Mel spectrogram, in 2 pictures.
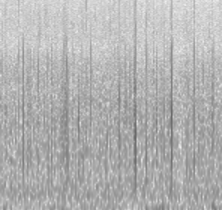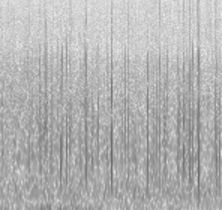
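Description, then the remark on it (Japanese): Steady rain patters on an umbrella overhead, a dense, continuous hiss broken by many sharp drops tapping at irregular intervals. No one speaks. “実はさ、一緒に雨を歩いた時も、相合い傘したかったんだよね。”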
